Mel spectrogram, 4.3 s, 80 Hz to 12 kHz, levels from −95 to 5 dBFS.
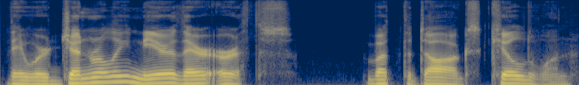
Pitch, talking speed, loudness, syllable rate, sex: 120 Hz, 150 wpm, -18 LUFS, 4.6 syllables/s, male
